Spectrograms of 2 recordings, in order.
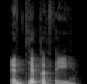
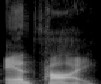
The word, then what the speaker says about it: antipathy: Antipathy. Antipathy? I read it every time I see the word anti. I always pronounce it anti, but I think it's antipathy.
